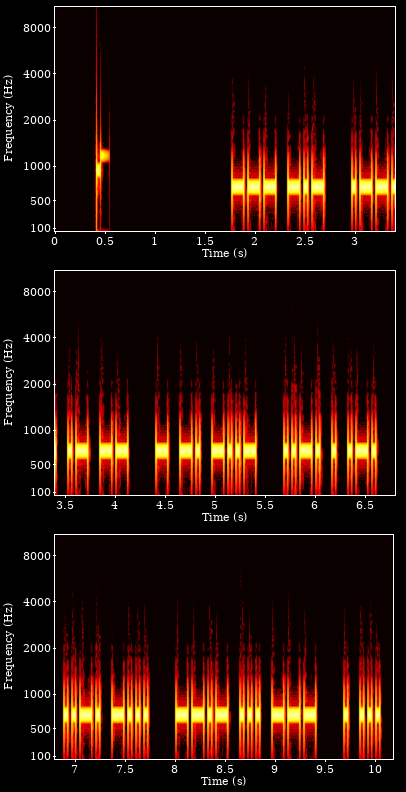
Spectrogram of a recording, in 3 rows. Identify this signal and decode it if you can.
Morse code, heard as a keyed tone, about 30 wpm, 700 Hz. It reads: OK PAM TNX FER FB QSO ES
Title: K1USN SST QSO Practice 30wpm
